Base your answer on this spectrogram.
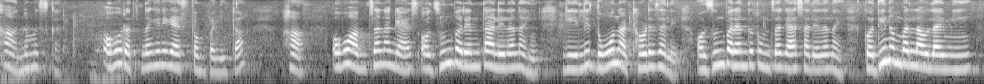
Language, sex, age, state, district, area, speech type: Marathi, female, 18-30, Maharashtra, Ratnagiri, rural, spontaneous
